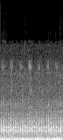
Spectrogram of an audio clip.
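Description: A Ford Mondeo engine idles during brake caliper rebuild testing, a steady, loud low rumble with constant vibration and no talk.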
